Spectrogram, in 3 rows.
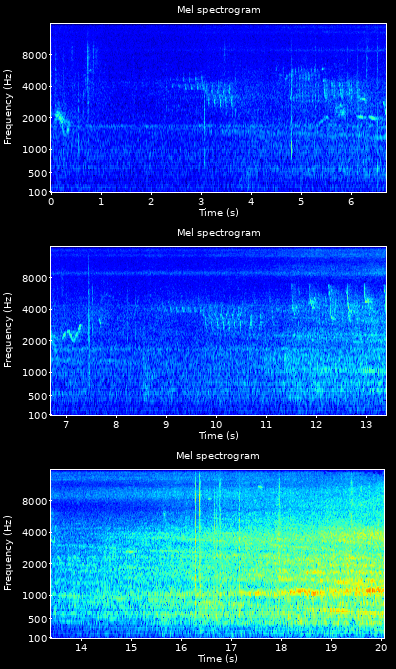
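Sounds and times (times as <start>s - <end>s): birds chirping and trilling: 4.5s - 18.8s
electric train running: 7.4s - 20.0s.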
